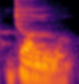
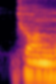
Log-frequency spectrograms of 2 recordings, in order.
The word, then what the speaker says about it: জন্ম: পদ পদ্য আরেকটা হচ্ছে জন্ম। এখানেও ম ফল আছে। এখানেও ম ফল আছে। কিন্তু এখানে ম ফলাটা উচ্চারণ করছি জন্ম বলে।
